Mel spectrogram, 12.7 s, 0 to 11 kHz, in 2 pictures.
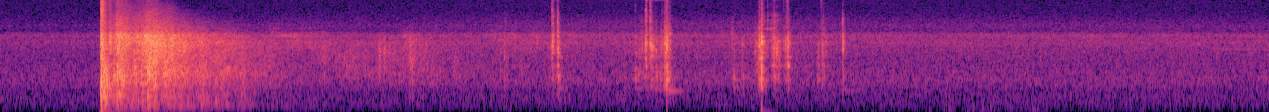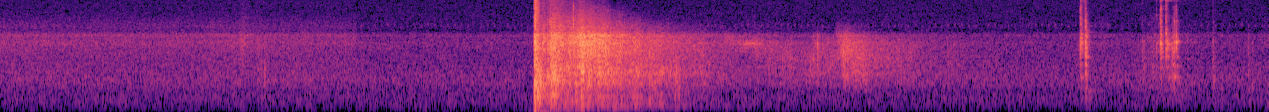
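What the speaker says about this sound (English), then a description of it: "Let's fire a couple of shots and see where we end up." Two sharp, loud rifle shots from a Lithgow LA105 in 6.5 Creedmoor crack out about eight seconds apart, each trailing off in a short echo. Softer clicks and handling noises fall between and after them.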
